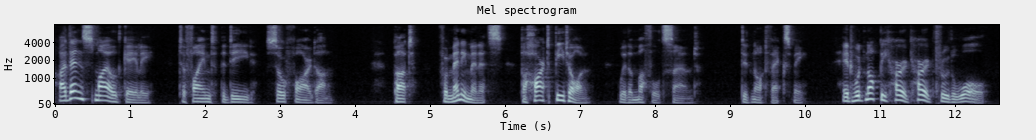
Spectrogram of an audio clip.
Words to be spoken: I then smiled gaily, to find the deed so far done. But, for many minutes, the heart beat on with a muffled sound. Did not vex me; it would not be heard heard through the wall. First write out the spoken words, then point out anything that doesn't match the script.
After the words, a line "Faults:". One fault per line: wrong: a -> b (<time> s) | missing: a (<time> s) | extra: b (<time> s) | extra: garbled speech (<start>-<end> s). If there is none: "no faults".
I then smiled gaily, to find the deed so far done. But, for many minutes, the heart beat on with a muffled sound. Did not vex me; it would not be heard heard through the wall.
Faults:
no faults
